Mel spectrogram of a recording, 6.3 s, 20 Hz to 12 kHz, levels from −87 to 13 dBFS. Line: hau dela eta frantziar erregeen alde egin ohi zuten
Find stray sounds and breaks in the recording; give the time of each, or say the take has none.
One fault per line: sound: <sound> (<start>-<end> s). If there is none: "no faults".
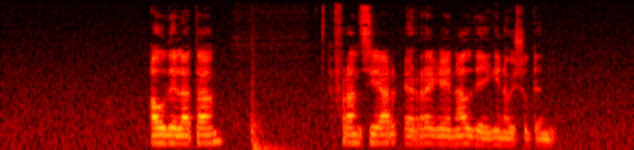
sound: thud (2.5-3.0 s)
